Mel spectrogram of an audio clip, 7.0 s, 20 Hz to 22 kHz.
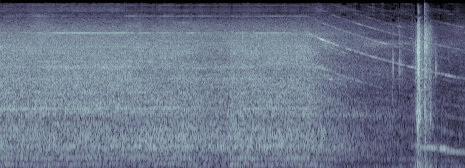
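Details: Dyson DC25 ball vacuum after power switch replacement, reassembled and tested: steady high-pitched even whoosh with no rattle or catch, then smooth spin-down after switch-off; motor healthy.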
